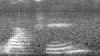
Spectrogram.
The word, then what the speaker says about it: Joaquin: we're used to and i think the way you pronounce that is actually joaquin okay that's just a very different pronunciation like like once all right we are at the end of module 6.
